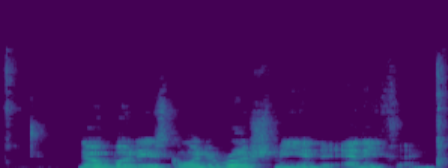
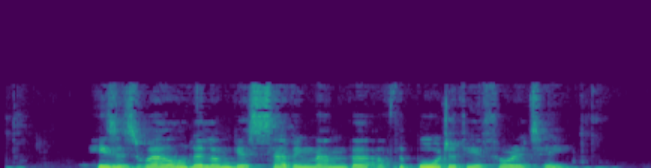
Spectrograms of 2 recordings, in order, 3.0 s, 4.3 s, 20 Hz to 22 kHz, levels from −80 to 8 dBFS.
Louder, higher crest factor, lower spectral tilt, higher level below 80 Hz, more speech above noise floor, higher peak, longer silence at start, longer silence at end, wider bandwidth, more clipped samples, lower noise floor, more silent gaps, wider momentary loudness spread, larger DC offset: second, -37 LUFS vs -18 LUFS; about the same, 18 dB vs 16 dB; about the same, -5.5 dB/octave vs -6.5 dB/octave; second, -74 dBFS vs -54 dBFS; second, 20 dB vs 30 dB; second, -20 dBFS vs -4 dBFS; about the same, 0.05 s vs 0.05 s; second, 0 s vs 0.3 s; first, 15 kHz vs 11.5 kHz; neither; first, -58 dBFS vs -47 dBFS; neither; about the same, 10 LU vs 8 LU; neither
